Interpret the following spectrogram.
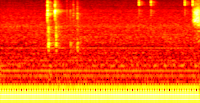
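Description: A few short clicks of a computer keyboard, about half a second in and again around a second in, over a steady low hum.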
